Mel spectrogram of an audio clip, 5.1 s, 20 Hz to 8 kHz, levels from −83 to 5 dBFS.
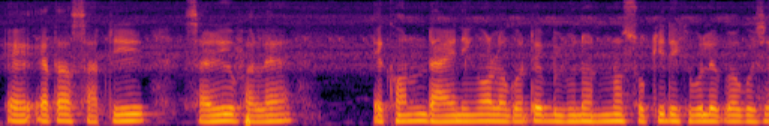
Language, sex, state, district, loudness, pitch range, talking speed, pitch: Assamese, male, Assam, Sonitpur, -16 LUFS, 145-155 Hz, 150 wpm, 150 Hz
